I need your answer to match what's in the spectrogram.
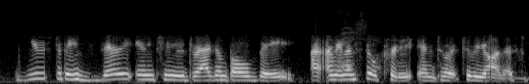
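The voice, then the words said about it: Slight Australian accent. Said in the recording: “accent is not New England. That's an Australian accent, isn't it? ... Teeny. ... cleaned a lot of the accent out of my mouth, but it does pop up on occasion”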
